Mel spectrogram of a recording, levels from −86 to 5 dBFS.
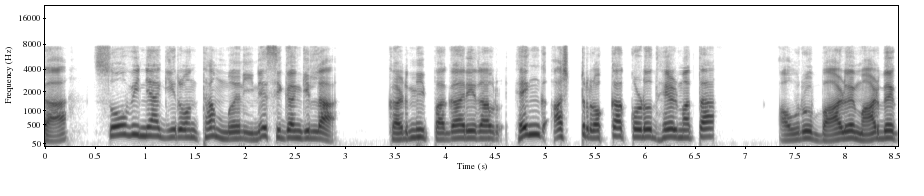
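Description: It's a speech clip with short concealed packet loss in four places: 1.91–1.97 s, 3.68–3.74 s, 4.40–4.46 s and 6.65–6.70 s. Each time, about 30 ms of audio didn't arrive in time, and the receiver papered over the gap by extending the preceding sound before crossfading back. You hear that as a quick smear or wobble, and a short consonant can get swallowed. The band stops at 8 kHz, which fits a G.722 call path.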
